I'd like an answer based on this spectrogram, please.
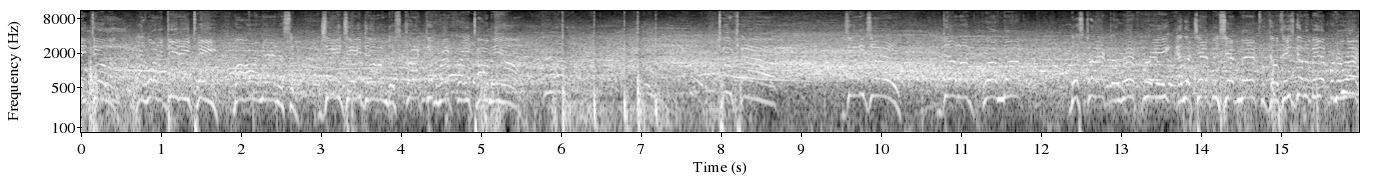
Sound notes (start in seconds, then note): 2.9 crowd cheering; 6.4 crowd cheering; 8.8 crowd cheering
